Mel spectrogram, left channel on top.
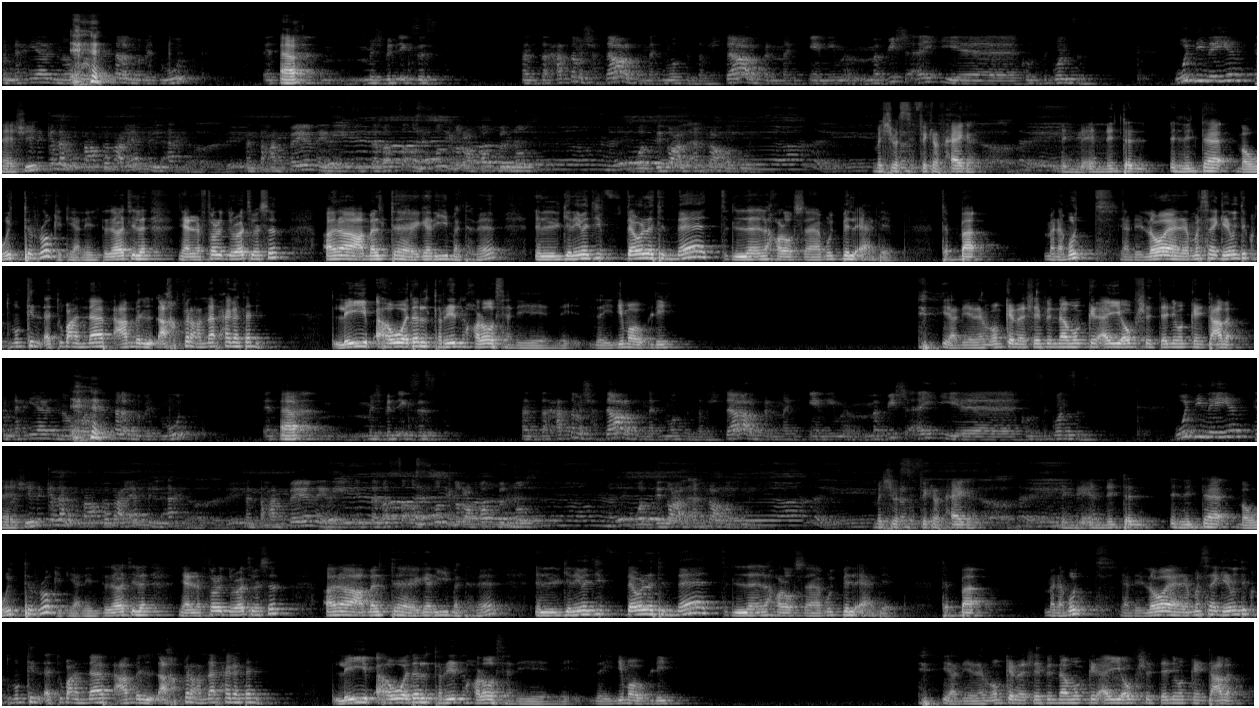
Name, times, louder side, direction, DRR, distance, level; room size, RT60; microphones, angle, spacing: voice 1, 0.0-1.8 2.6-4.3 5.2-10.8 11.7-14.5 15.0-17.9 18.8-20.1 21.5-21.7 23.0-23.6 48.4-48.9, left 1 dB, 80° right, 2.3 m, -36 dB
voice 2, 12.6-12.9 21.3-21.5 21.8-22.3 23.1-24.0 24.2-27.9 28.3-30.1 30.4-34.0 34.5-34.8 35.5-40.3 41.0-44.3 46.8-49.9, left 3 dB, 35° left, 0.4 m, -22 dB
sound 1, 13.0-23.3, right 1 dB, 20° right, 1.2 m, -39 dB
7.9 x 3.6 x 4.6 m
head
